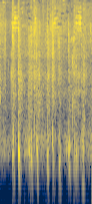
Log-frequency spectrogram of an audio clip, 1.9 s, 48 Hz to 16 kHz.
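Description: Horse hooves clip-clopping at a steady walking rhythm in Red Dead Redemption 2, a run of moderately loud, even thuds alone without voices.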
